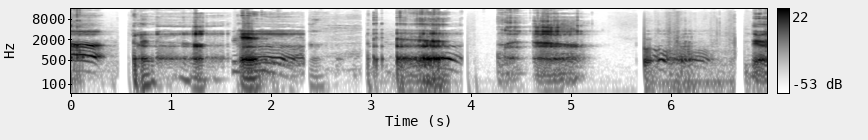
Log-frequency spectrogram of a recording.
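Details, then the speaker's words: Woman letting out several loud, drawn-out voiced belches one after another with brief pauses between, saying she normally can't burp and it's a slow process; burping. "Lovely burp that once, because I can't burp. It's a slow process."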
